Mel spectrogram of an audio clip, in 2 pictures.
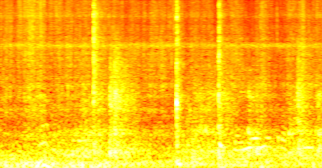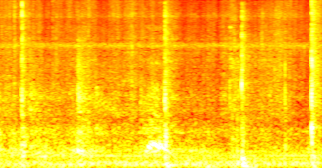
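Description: Plastic candy bag crinkling as sweets are picked out of it by hand, with a sharp crackle every second or so, and faint voices in the background.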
